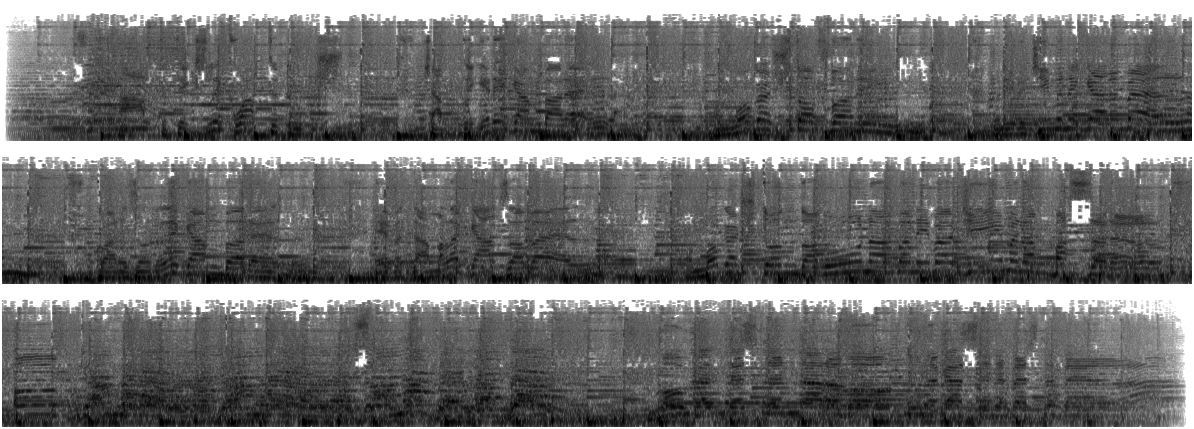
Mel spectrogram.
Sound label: Italian Jingle BELL Slow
